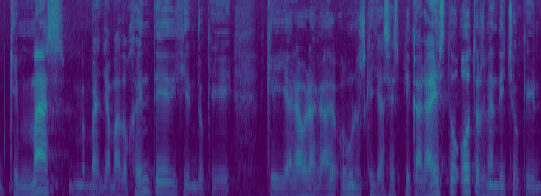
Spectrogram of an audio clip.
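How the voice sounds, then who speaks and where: This man talks at a fairly slow pace. The pitch variation in his voice is ordinary. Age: 60s. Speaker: investigative journalist. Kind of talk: conference talk. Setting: seminar with audience. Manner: hesitant, with frequent fillers and restarts.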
